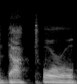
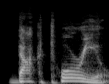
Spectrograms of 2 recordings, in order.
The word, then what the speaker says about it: doctoral: And if you listen carefully the word doctoral in this conversation becomes a sticking point because she can't even pronounce the word. She pronounces it doctorial. I paid for a doctorial program.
